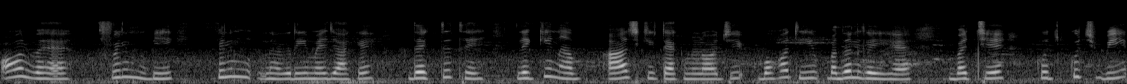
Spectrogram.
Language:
Urdu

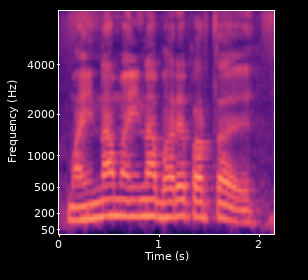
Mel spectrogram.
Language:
Magahi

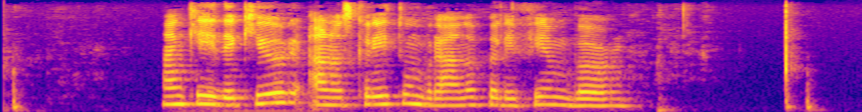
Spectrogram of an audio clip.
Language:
Italian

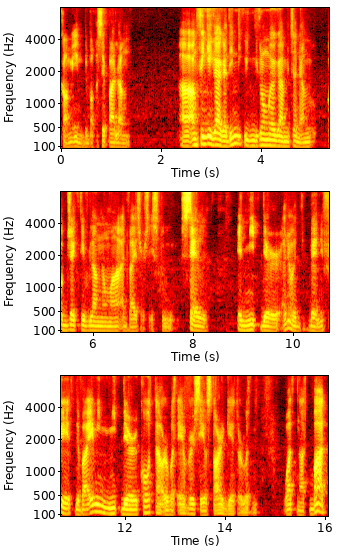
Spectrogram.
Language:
Filipino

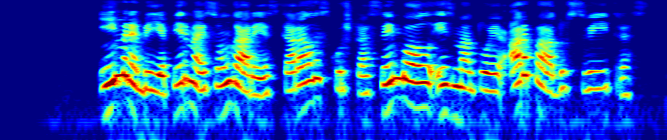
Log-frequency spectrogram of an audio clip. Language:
Latvian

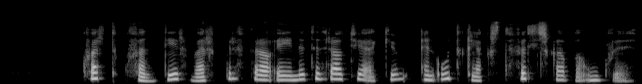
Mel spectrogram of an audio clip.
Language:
Icelandic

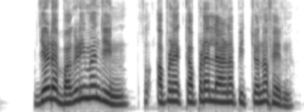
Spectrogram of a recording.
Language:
Gaddi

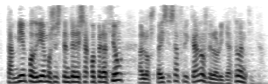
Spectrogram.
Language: Spanish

